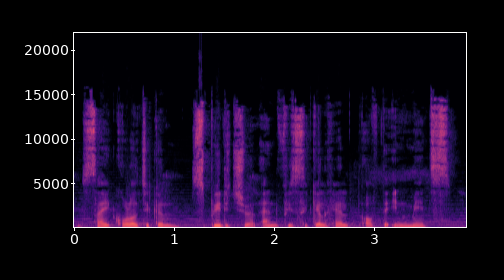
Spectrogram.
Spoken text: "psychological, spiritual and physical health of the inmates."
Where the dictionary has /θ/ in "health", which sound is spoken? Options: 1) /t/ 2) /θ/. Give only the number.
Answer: 1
